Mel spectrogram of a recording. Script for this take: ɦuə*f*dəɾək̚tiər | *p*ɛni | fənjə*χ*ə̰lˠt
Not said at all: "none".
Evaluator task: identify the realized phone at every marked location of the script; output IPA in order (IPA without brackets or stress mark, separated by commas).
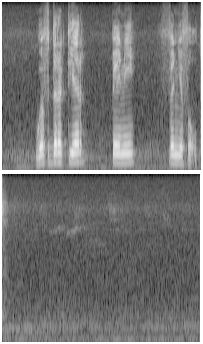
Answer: f, p, f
